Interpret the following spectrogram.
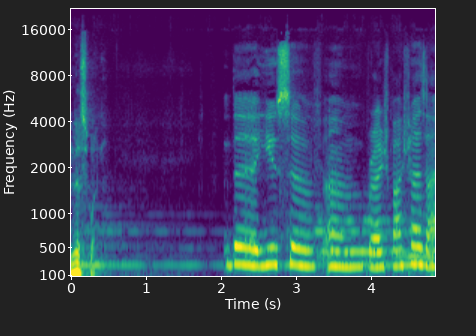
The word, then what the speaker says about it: Braj Bhasha: The use of Braj Bhasha, is that how you say it? Braj Bhasha?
